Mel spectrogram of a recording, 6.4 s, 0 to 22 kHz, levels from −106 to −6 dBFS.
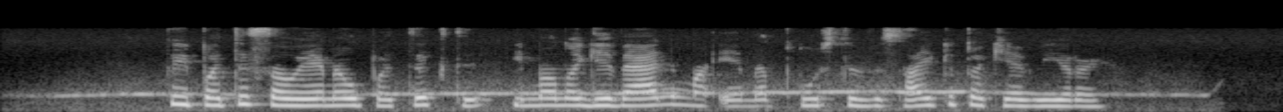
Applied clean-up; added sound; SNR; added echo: none; Wind; 13 dB; none.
